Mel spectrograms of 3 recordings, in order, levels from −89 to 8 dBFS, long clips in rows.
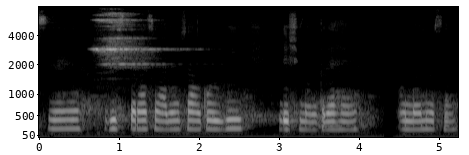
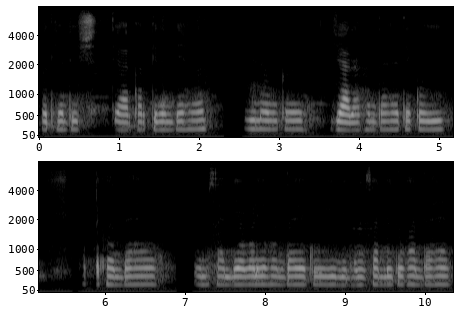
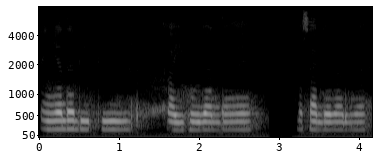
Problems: low volume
